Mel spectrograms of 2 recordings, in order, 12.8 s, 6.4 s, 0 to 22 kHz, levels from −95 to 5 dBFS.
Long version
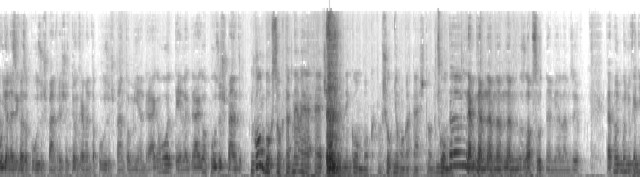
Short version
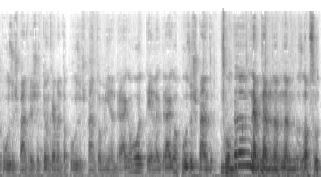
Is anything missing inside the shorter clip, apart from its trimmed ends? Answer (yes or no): yes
